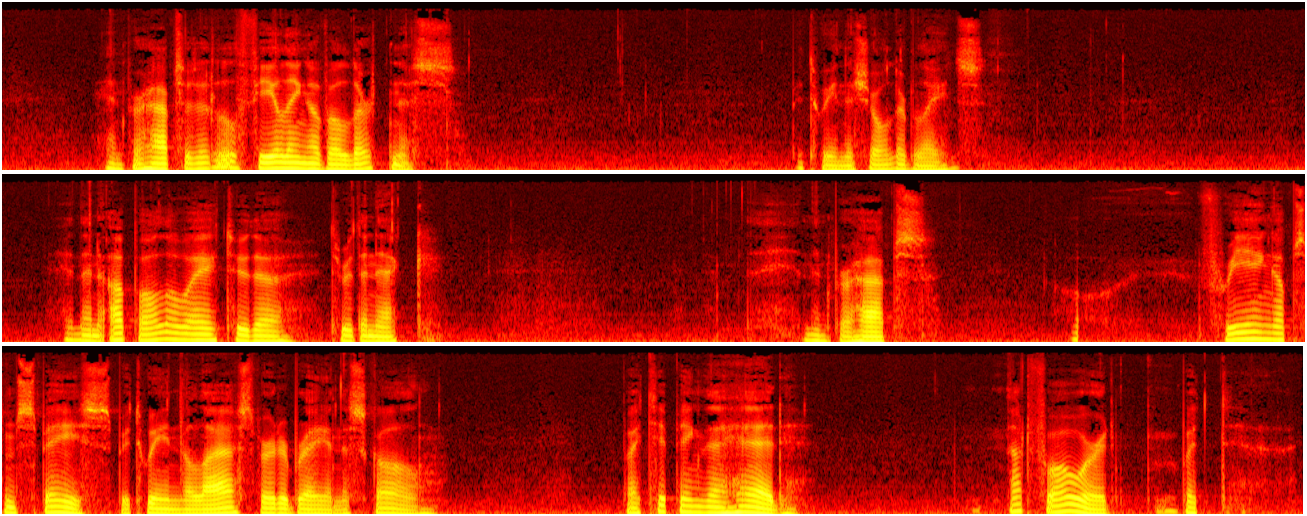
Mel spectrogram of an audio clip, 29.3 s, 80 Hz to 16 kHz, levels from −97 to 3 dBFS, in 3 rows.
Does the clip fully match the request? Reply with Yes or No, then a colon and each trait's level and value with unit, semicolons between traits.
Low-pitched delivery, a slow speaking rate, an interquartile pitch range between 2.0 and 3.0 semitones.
No: low, 110 Hz; slow, 90 wpm; average, 4.4 semitones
